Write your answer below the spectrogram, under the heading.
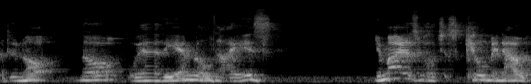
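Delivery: pained, slow croaking voice. Narrator voicing a captive dwarf who thinks you are his jailer, croaking. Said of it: "he croaks".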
